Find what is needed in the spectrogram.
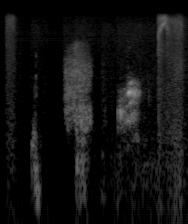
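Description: Near silence on the call audio, broken by a few faint, brief sounds: a soft breath-like hiss about a second in and a short faint sound shortly after.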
